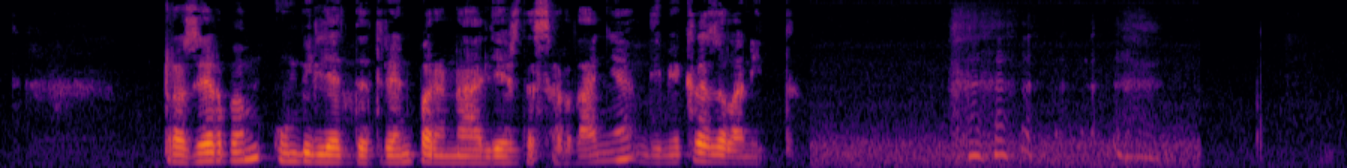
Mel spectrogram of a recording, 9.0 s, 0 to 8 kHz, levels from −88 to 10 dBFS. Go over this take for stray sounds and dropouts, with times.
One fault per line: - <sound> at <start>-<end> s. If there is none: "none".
- laugh at 6.3-7.9 s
